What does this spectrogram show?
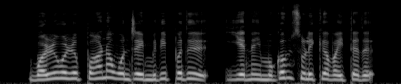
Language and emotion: Tamil, disgusted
